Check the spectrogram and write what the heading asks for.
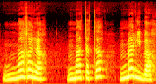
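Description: A woman's voice: on the high side, very animated, a little slow, darkish tone. Woman doing a generous poor woodcutter. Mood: calling out.

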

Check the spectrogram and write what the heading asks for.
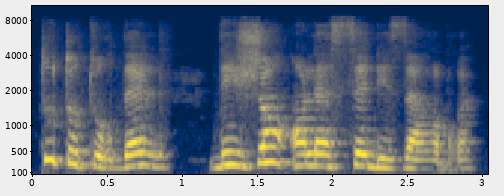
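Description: Mellow-voiced woman narrating a storybook. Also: a little high, a little slow. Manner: expressive, voices every character.

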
